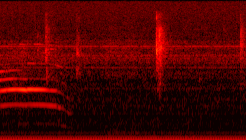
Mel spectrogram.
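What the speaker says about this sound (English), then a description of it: "I hear a cat. Yep, that's my cat." A hungry house cat gives a single faint, falling meow at home, heard once at a distance over a steady electrical hum, followed by a few soft ticks.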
